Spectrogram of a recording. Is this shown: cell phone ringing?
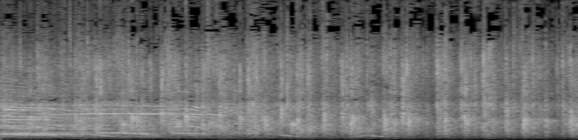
no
